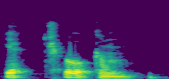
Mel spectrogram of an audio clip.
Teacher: So the t becomes the t followed by a sh merges by sandhi into a double aspirated ch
